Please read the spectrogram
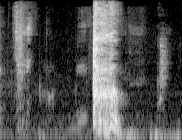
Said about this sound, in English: I'm coughing and she can't stop. Like she's choking.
